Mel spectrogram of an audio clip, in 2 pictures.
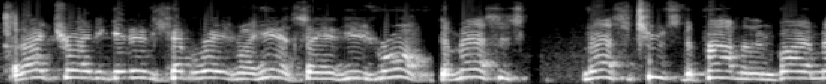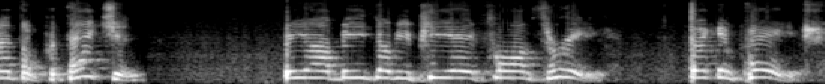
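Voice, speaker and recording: At a moderate pace, a man speaks with an extremely high pitch and ordinary pitch variation. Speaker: resident addressing city council. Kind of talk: public comment. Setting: video call. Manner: halting; loud. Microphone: muffled by face mask.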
